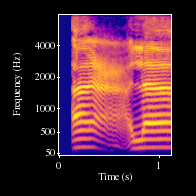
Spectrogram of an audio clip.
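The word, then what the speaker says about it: الأعلى: A'la. Hati-hati lanya tidak terpengaruhi dengan huruf ain ya. Jangan sampai a tapi a'la a'la.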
